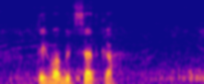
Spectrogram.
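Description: Pigeons flap their wings.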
